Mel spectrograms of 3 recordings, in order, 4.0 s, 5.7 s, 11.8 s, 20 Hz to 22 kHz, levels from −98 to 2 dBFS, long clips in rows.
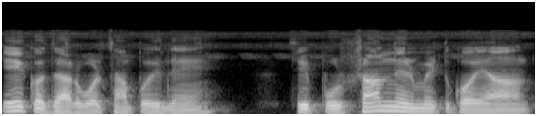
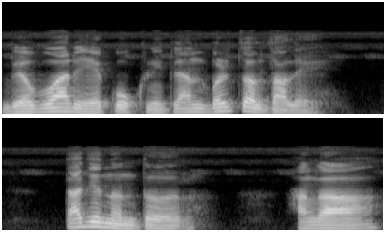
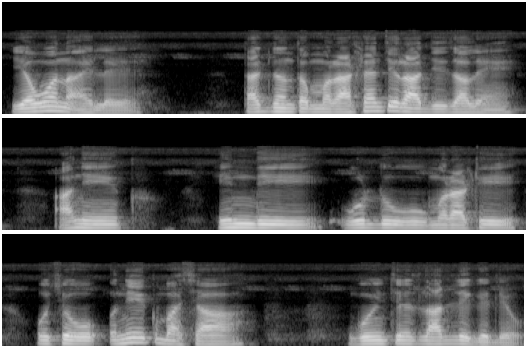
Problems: none marked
